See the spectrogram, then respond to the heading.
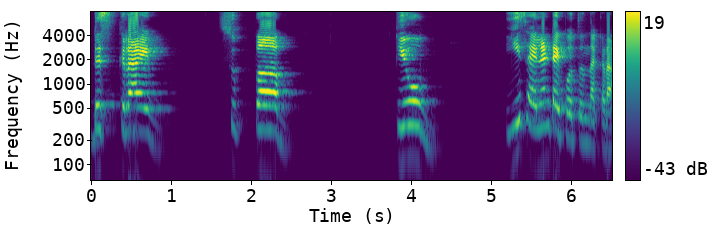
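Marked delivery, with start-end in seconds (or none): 0.1-4.2 DESCRIBE, SUPERB, ట్యూబ్ each closed firmly on B; isolated teacher models with sealed lips; tight final B. Shown as a demonstration. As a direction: clamp the end of each word. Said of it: "lips చాలా టైట్గా బిగిచ్చేస్తున్నాం".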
